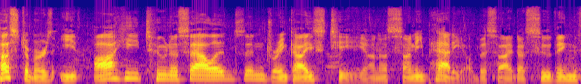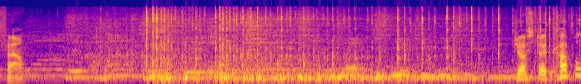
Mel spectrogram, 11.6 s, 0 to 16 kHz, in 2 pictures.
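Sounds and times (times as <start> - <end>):
speech: 0.0 - 7.1, 11.0 - 11.6
several motorcycle engines idling at an Old West eatery in Cave Creek: 6.4 - 11.6.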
